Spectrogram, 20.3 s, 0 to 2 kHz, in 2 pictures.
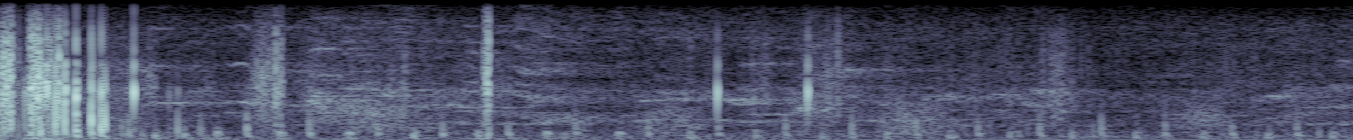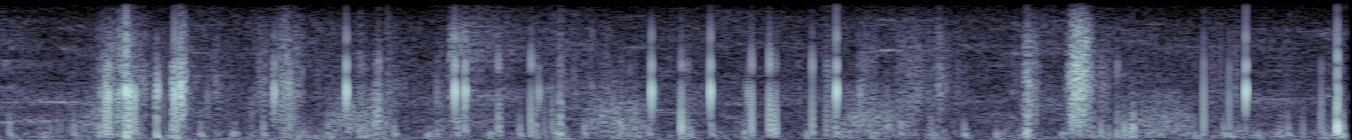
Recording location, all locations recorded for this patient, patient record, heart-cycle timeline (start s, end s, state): aortic valve (AV)
aortic valve (AV)+pulmonary valve (PV)+tricuspid valve (TV)+mitral valve (MV)
#Age: Child
#Sex: Male
#Height: 101.0 cm
#Weight: 18.5 kg
#Pregnancy status: False
#Murmur: Absent
#Murmur locations: nan
#Most audible location: nan
#Systolic murmur timing: nan
#Systolic murmur shape: nan
#Systolic murmur grading: nan
#Systolic murmur pitch: nan
#Systolic murmur quality: nan
#Diastolic murmur timing: nan
#Diastolic murmur shape: nan
#Diastolic murmur grading: nan
#Diastolic murmur pitch: nan
#Diastolic murmur quality: nan
#Outcome: Abnormal
#Campaign: 2015 screening campaign
0.00	2.60	unannotated
2.60	2.73	S1
2.73	2.84	systole
2.84	2.93	S2
2.93	3.12	diastole
3.12	3.20	S1
3.20	3.33	systole
3.33	3.41	S2
3.41	3.58	diastole
3.58	3.71	S1
3.71	3.82	systole
3.82	3.91	S2
3.91	4.10	diastole
4.10	4.21	S1
4.21	4.33	systole
4.33	4.40	S2
4.40	4.65	diastole
4.65	4.75	S1
4.75	4.88	systole
4.88	4.95	S2
4.95	5.18	diastole
5.18	5.29	S1
5.29	5.41	systole
5.41	5.49	S2
5.49	5.69	diastole
5.69	5.79	S1
5.79	5.91	systole
5.91	5.99	S2
5.99	6.18	diastole
6.18	6.27	S1
6.27	6.40	systole
6.40	6.48	S2
6.48	6.67	diastole
6.67	6.76	S1
6.76	6.89	systole
6.89	6.95	S2
6.95	7.14	diastole
7.14	7.23	S1
7.23	7.35	systole
7.35	7.43	S2
7.43	7.60	diastole
7.60	7.67	S1
7.67	20.29	unannotated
